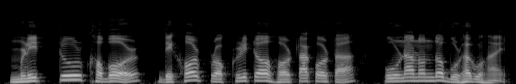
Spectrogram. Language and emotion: Assamese, neutral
